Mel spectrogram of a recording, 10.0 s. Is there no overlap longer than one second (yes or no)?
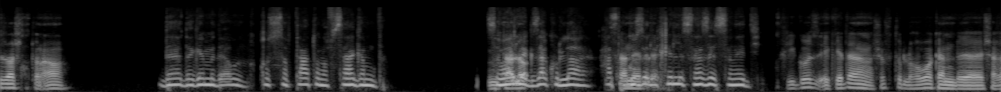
yes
